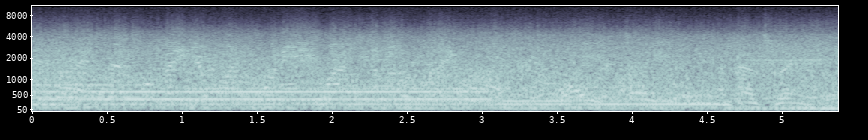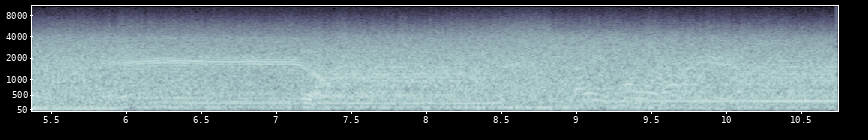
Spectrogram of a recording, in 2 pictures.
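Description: Radio receiver on a crowded CB channel: band-noise hiss with several steady heterodyne whistles that come and go, and faint garbled voices underneath. The whistles are the sign of distant stations transmitting on top of one another.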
